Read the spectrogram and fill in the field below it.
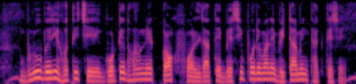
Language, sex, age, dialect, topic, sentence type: Bengali, male, 25-30, Western, agriculture, statement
